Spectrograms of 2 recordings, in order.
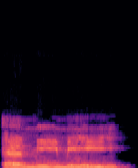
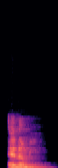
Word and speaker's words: enemy: We don't say enemy. It's too long. You schwa. Enemy.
